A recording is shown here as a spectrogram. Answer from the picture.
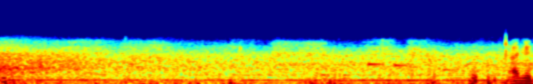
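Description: Road traffic noise: an even rush from cars on the roadway, with a faint steady hum underneath.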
